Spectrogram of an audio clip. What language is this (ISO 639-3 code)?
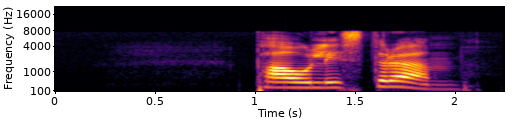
swe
